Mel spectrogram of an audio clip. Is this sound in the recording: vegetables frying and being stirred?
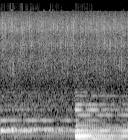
no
